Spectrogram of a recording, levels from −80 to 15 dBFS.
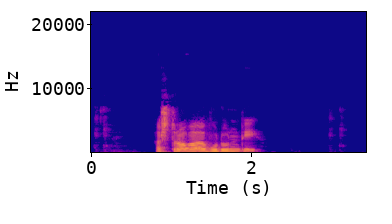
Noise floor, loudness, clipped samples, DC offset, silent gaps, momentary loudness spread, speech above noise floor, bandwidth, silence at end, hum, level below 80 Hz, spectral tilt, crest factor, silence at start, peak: -82 dBFS; -15 LUFS; under 0.1%; under 0.1%; none; 11 LU; 67 dB; 7.6 kHz; 1.4 s; none; -62 dBFS; -4.5 dB/octave; 16 dB; 0.8 s; -2 dBFS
